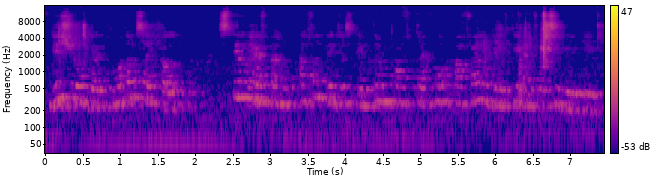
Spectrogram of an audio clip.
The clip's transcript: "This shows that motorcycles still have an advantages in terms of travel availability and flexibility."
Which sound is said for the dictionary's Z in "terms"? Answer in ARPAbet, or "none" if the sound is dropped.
none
